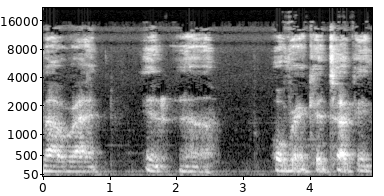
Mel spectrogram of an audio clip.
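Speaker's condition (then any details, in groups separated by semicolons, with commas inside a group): ALS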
